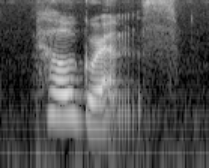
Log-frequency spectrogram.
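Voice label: "pilgrims", American English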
